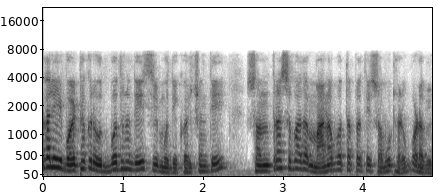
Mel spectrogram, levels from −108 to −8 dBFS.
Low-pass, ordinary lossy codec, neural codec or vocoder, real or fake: 7.2 kHz; Opus, 16 kbps; none; real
